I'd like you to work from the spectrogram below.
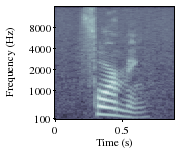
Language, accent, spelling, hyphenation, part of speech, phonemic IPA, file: English, US, forming, form‧ing, verb / noun, /ˈfɔɹmɪŋ/, En-us-forming.ogg
- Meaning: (verb) present participle and gerund of form; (noun) The act by which something is formed; formation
